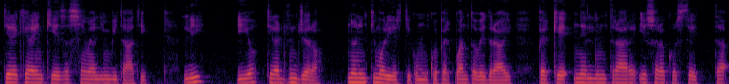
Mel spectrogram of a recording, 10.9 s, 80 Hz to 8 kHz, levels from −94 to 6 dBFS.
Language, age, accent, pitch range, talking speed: Italian, 20-39, native, 120-140 Hz, 120 wpm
